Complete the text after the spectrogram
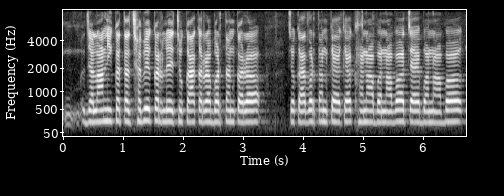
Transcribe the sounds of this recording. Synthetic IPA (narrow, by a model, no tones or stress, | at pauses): d͡ʒəlanikət̪ət͡ʃʰəbekəɾlet͡ʃokakəɾəbəɾt̪ənkəɾə | t͡ʃokabəɾt̪ənkəkekʰənabənabət͡ʃajbənabə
